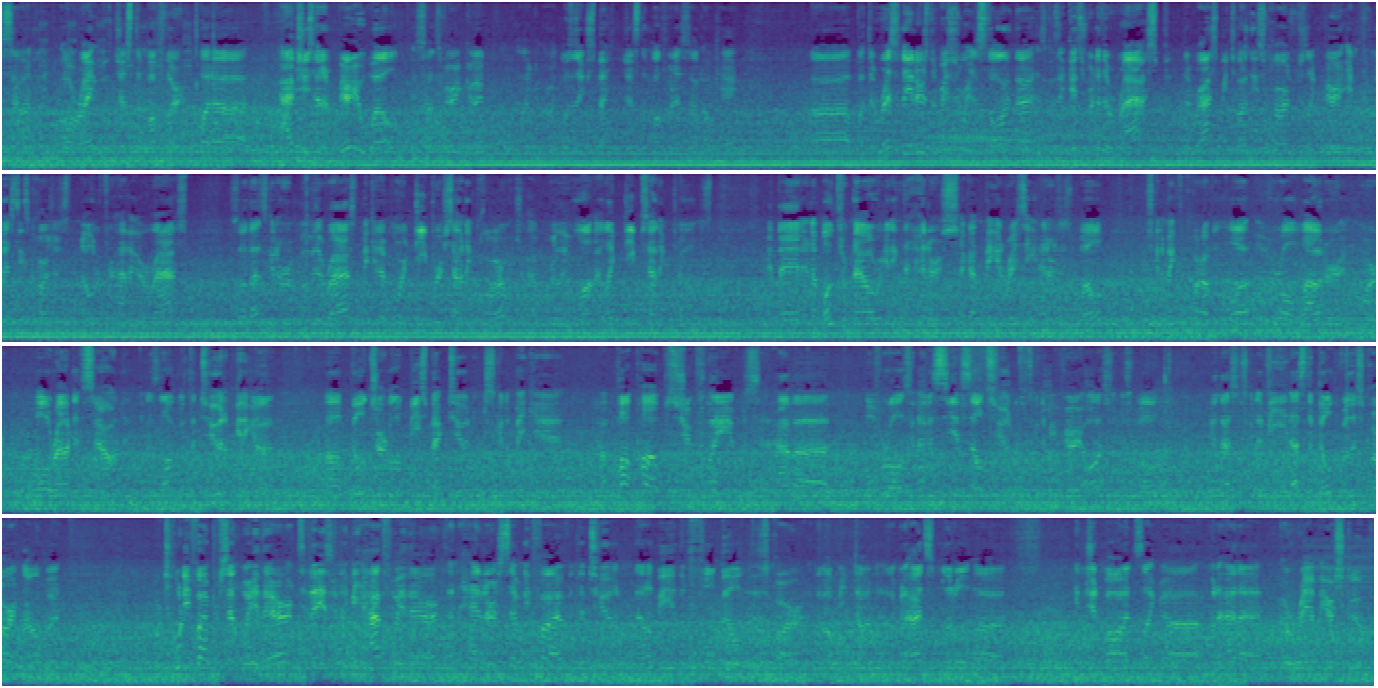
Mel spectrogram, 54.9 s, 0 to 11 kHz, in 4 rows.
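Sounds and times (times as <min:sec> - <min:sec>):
car engine droning inside cabin: 0:00.0 - 0:54.9.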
